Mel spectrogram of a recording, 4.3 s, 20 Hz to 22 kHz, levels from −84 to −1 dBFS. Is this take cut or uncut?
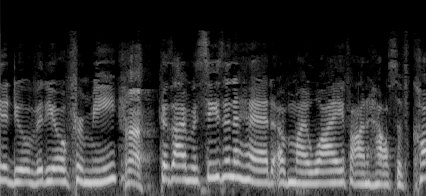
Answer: uncut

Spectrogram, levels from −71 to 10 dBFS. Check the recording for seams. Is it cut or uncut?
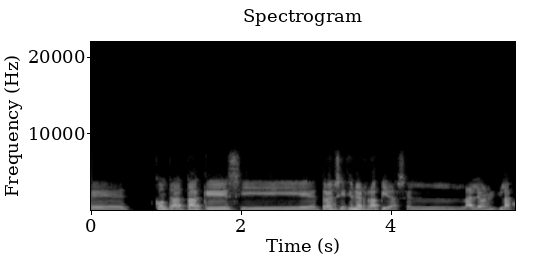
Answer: uncut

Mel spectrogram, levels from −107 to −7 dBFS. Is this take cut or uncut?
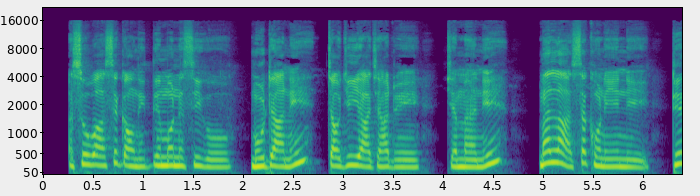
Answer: uncut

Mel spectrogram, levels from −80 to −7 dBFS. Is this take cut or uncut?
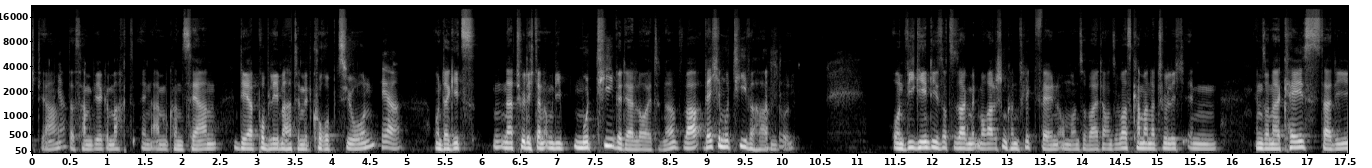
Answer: uncut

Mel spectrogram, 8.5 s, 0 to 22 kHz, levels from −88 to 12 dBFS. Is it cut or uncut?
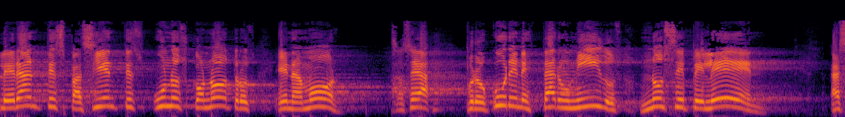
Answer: cut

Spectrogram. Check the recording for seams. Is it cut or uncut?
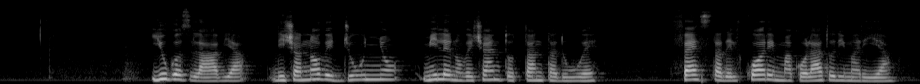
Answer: uncut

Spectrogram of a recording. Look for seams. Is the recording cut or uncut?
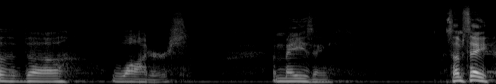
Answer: uncut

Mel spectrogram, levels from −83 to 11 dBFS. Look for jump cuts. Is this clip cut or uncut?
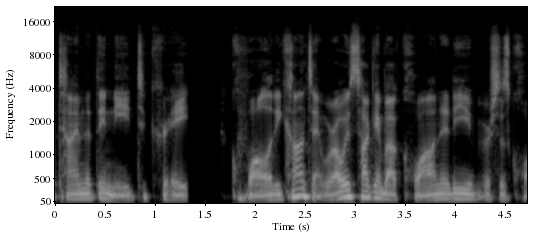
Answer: uncut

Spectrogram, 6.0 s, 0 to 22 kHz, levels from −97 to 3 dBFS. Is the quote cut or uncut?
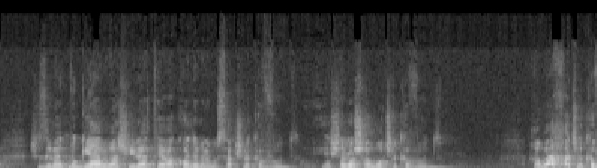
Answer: uncut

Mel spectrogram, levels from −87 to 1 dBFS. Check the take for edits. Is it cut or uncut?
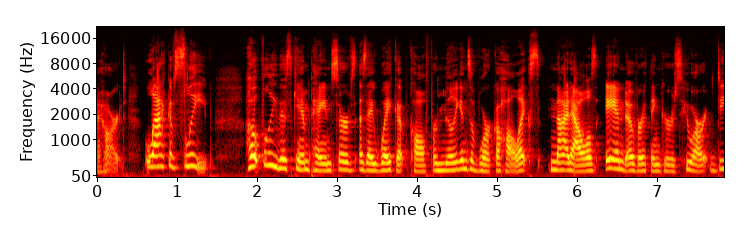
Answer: uncut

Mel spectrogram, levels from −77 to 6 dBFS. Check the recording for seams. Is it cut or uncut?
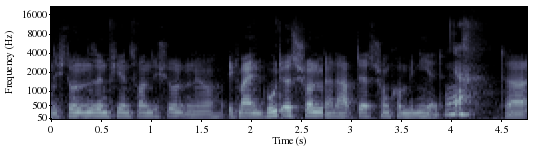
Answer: cut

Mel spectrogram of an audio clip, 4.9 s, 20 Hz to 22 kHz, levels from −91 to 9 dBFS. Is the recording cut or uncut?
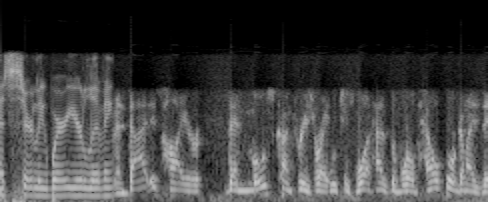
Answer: cut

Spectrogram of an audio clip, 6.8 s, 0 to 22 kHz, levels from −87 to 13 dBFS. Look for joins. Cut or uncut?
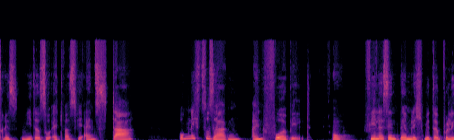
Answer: uncut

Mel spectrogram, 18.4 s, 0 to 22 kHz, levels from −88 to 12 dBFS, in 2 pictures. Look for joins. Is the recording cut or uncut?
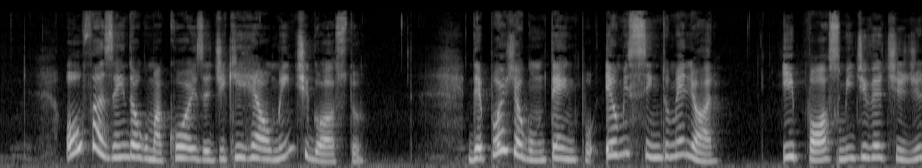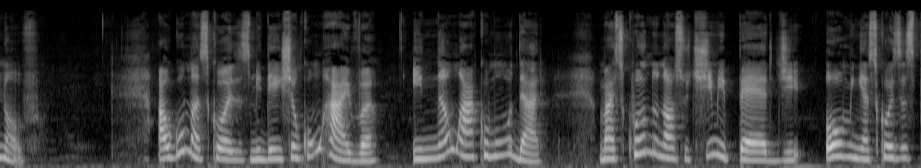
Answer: cut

